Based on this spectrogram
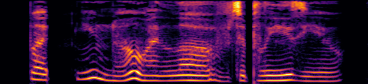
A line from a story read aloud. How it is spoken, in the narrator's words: Ash purred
